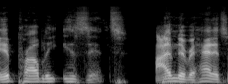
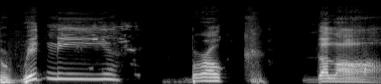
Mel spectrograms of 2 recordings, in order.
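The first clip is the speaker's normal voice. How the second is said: said really slowly, spelled out, much louder; 5 semitones higher, 5 dB louder than usual. Repeating the point for a listener who might not grasp it, said really slowly. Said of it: "I'm going to say it really slowly".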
